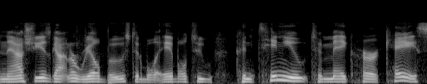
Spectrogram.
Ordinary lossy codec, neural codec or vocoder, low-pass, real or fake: MP3, 64 kbps; none; 7.2 kHz; real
